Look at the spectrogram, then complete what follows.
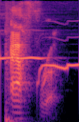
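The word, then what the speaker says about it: Aphra: Afra. Okay. Like Especially Afro, except with an A.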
